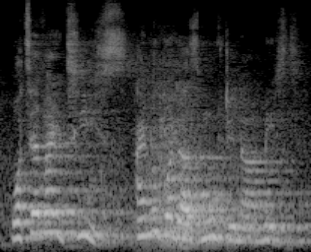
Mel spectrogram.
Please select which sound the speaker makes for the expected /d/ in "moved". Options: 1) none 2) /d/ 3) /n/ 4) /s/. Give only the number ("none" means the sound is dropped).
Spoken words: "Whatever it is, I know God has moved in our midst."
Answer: 2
